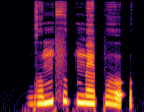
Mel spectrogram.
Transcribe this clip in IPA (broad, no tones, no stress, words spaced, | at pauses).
ɡomfopmɛpoʔ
